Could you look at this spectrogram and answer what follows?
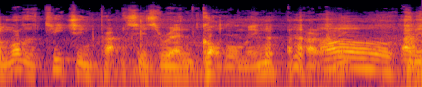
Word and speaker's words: Godalming: Now, I know it's pronounced Godalming because the wife told me, because she was stationed there during the war.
